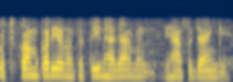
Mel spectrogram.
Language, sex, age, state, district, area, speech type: Hindi, female, 45-60, Bihar, Samastipur, rural, conversation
